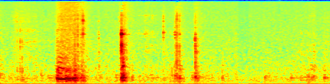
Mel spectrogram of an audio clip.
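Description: Near silence: quiet room tone with a brief soft rustle about a second in, followed by a sharp faint click and a few fainter clicks.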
